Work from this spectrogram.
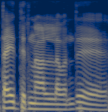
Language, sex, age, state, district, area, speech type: Tamil, male, 30-45, Tamil Nadu, Namakkal, rural, spontaneous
